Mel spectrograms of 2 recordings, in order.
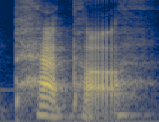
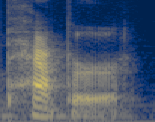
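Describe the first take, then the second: First: The final R sound is dropped. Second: The final R sound is clearly pronounced. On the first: "an Australian accent or a British accent, you would say pepper" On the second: "not pepper"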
